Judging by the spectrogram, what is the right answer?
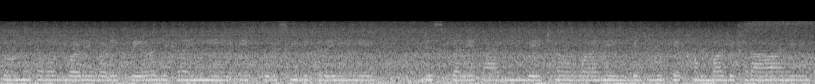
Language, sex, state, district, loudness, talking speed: Hindi, female, Uttar Pradesh, Hamirpur, -14 LUFS, 160 wpm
